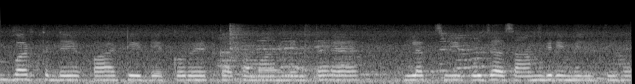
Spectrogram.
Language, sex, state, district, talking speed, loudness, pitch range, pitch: Hindi, female, Rajasthan, Bikaner, 115 wpm, -15 LUFS, 200-205 Hz, 200 Hz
